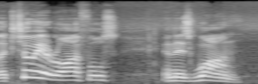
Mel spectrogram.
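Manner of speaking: usual speaking voice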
